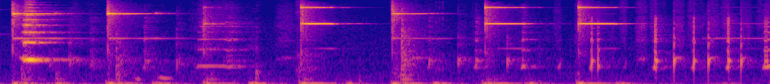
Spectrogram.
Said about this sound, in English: I think this horn is broken.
